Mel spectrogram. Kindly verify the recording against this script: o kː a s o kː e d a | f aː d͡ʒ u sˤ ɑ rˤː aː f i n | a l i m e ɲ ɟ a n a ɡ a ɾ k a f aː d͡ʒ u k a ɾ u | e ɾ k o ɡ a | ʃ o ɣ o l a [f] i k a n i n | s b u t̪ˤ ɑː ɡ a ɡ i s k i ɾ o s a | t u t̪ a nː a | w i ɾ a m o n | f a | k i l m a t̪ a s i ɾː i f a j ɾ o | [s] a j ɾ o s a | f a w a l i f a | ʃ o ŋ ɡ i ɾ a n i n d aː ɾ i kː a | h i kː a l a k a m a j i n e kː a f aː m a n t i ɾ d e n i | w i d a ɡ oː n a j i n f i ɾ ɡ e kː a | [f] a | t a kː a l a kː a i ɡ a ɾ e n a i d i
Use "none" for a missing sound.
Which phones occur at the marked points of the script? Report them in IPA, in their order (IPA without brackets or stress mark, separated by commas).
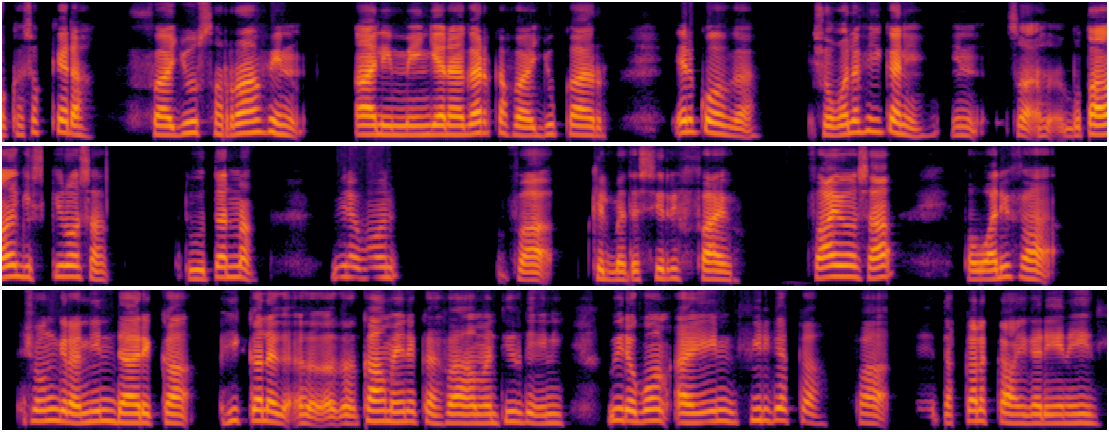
f, f, f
